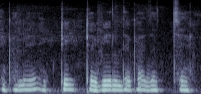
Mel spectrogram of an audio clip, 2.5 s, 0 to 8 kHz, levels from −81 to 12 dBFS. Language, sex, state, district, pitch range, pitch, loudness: Bengali, male, Assam, Hailakandi, 140-150 Hz, 145 Hz, -16 LUFS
